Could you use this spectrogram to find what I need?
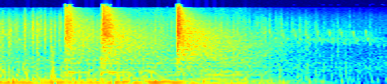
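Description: Horse hooves clip-clopping while a horse is ridden, a few sharp thuds over a dense low rumble that gradually fades toward the end.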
